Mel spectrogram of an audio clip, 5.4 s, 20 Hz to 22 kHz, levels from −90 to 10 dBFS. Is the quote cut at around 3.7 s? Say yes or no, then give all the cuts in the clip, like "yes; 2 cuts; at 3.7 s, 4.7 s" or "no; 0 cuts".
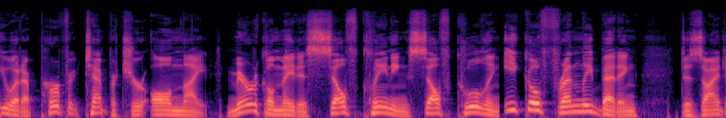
yes; 2 cuts; at 1.6 s, 3.7 s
